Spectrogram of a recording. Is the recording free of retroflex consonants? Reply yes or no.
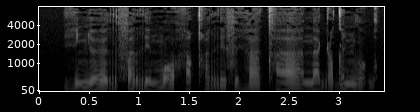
yes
